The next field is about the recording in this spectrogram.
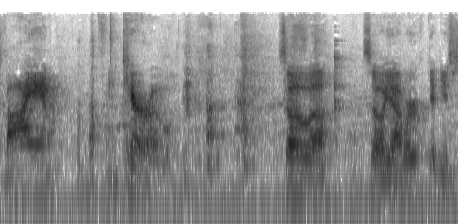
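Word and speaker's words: Cairo: the country of Southern Illinois, where we don't pronounce any of the city names correctly. It's not Vienna, it's Vienna and Caro.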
